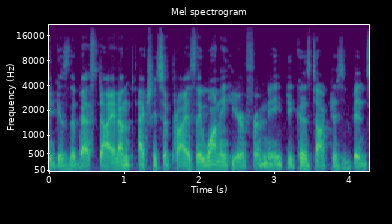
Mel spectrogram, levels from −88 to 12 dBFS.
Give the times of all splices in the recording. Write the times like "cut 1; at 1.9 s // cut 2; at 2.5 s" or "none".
none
